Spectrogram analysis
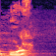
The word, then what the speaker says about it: मोड़ा: देखो एक मात्रा का उच्चारण है मोड़ा और दो मात्राओं का उच्चारण है मऊड़ा। अब वो है मोड़ा, मोड़ा मोड़ा समझ गए ना।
